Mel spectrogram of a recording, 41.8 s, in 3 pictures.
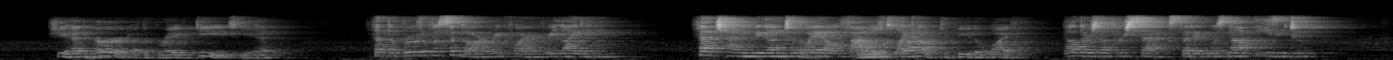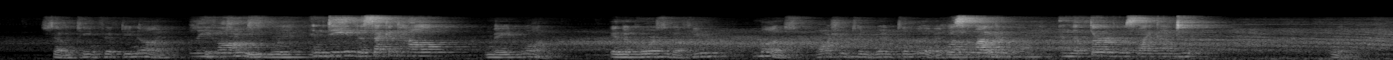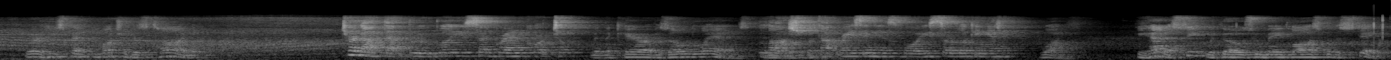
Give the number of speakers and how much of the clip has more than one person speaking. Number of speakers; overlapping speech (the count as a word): two, about 9%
